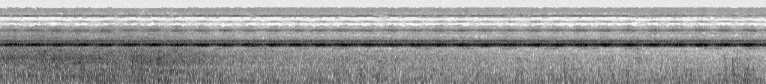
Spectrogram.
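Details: Steady high trilling of crickets at Lake Arrowhead, California, pulsing evenly throughout, with a low background rumble that may come from a distant vehicle.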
